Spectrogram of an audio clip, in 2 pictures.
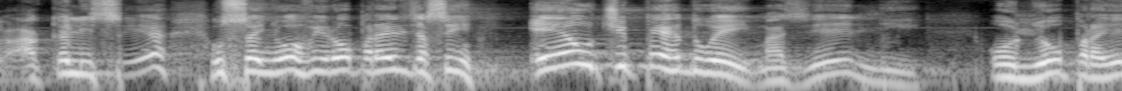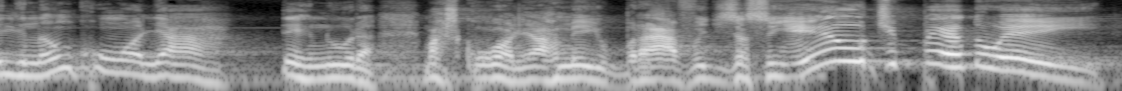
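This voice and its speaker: Telling a Sunday school sermon story, this male pastor from Brazil starts with hushed narration and rises to impassioned preaching. He has a high voice, trailed by long reverb.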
